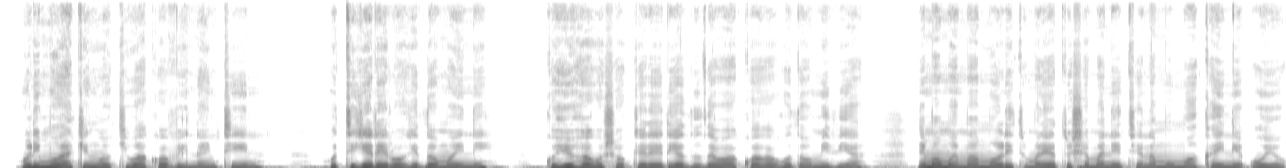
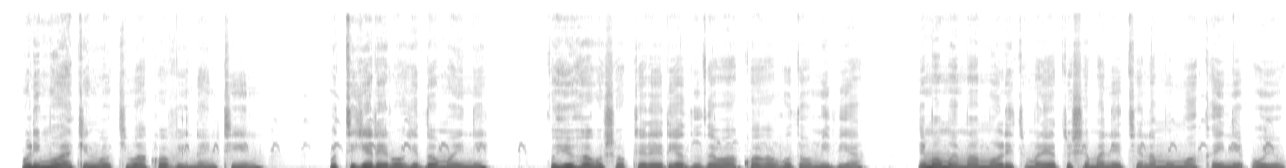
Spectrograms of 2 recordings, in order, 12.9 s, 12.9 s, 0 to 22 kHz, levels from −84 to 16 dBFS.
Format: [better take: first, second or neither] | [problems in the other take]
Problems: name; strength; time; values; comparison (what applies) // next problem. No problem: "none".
first | noise reduction (neural mask model RNNoise)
